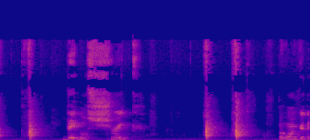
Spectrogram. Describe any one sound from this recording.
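A knife chops on a cutting board with sharp taps.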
